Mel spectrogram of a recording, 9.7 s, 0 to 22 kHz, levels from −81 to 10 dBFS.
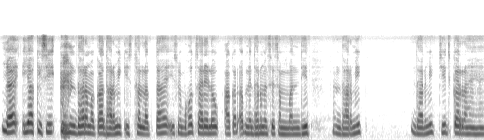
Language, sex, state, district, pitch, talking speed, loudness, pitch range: Hindi, female, Chhattisgarh, Korba, 195 Hz, 150 wpm, -23 LUFS, 185-220 Hz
